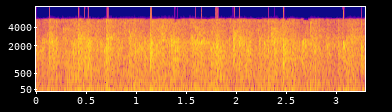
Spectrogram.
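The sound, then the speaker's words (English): An audience claps together for a man who has just explained how the heart pumps blood, in a dense, steady burst of applause, loud and sustained across the whole moment with many overlapping hand claps and no voices standing out. “Let's clap for him.”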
